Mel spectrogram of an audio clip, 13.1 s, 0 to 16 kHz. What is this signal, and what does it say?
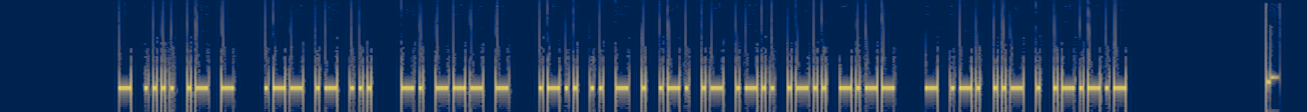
Morse code, heard as a keyed tone, about 28 wpm, 700 Hz. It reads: THAT WAS NOT LITERALLY TRUE.
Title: Sentences from Top 1400 Words 28wpm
